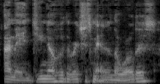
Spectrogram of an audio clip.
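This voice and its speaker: A man's voice: low voice, fast talker, breathy edge. A young man co-hosting a podcast in casual chat, rambling, joking and laughing often. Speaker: podcast co-host.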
